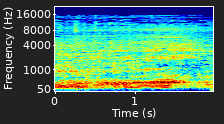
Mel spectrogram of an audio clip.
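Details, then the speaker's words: Euro 150 motorcycle engine after repair, with the clutch lining and timing gear replaced following a damaged camshaft: steady, even single-cylinder drone with no knocking or clatter; the earlier noise is gone and it runs normally. "guys Yan na po ayos ayos walang ingay Okay ning maayos na po yung tunog niya"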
